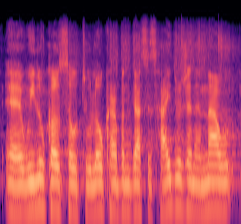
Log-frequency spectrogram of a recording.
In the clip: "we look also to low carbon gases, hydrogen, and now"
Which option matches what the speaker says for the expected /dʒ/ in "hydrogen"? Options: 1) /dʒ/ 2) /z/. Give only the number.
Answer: 1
